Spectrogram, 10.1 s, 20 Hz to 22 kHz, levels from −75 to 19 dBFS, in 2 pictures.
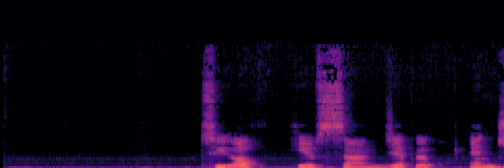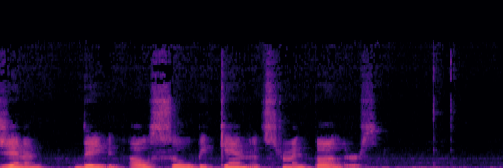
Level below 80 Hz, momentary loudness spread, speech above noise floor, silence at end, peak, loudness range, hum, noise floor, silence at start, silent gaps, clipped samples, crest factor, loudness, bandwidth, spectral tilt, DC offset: -42 dBFS; 12 LU; 27 dB; 0.1 s; -2 dBFS; 3 LU; none; -46 dBFS; 0.1 s; none; under 0.1%; 18 dB; -20 LUFS; 16.5 kHz; -5.5 dB/octave; under 0.1%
